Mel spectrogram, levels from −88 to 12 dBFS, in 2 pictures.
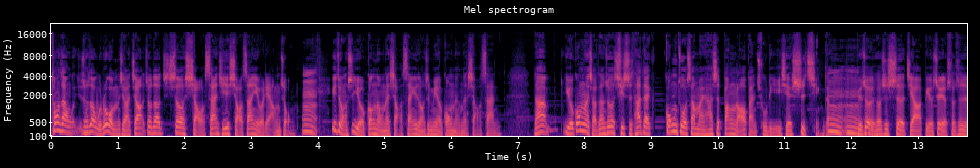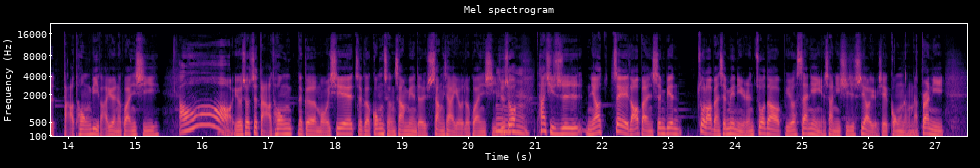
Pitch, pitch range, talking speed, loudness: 130 Hz, 110-160 Hz, 365 characters per minute, -25 LUFS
